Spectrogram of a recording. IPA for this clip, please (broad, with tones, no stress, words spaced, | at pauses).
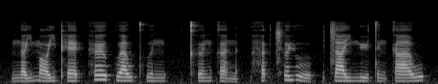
n̪ɐ˨˥jmɔː˨˥jpʰɛː˧k̚ hœː˥kʷaː˧wkʷʰɪ˨ŋ | kʰɵ˨˧n kɐ˨˩n | hɐ˨˥k̚t͡sʰɵ˧ɥuː˨˩ | t͡saː˨jŋyː˨˩ t̪ɪ˨˩ŋkaː˨˧w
